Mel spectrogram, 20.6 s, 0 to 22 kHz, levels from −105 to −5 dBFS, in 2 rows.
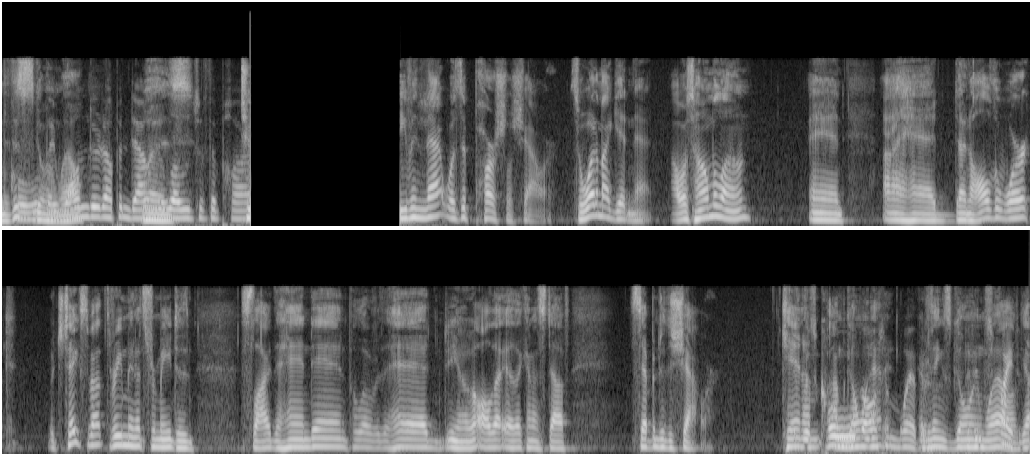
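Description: An audio dropout to silence runs from 2.49 s to 3.99 s in this speech recording, cutting the talker off mid-flow and bringing them back just as abruptly about 1.5 s later. The gap is dead silence, with no room tone or background underneath, so whatever was said then is simply gone. That pattern most likely comes from the input being lost, through a dropped link, disconnected device or momentary mute, while the recorder kept writing silence. The surrounding speech carries the band limit of call microphone processing, with nothing above 8 kHz.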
